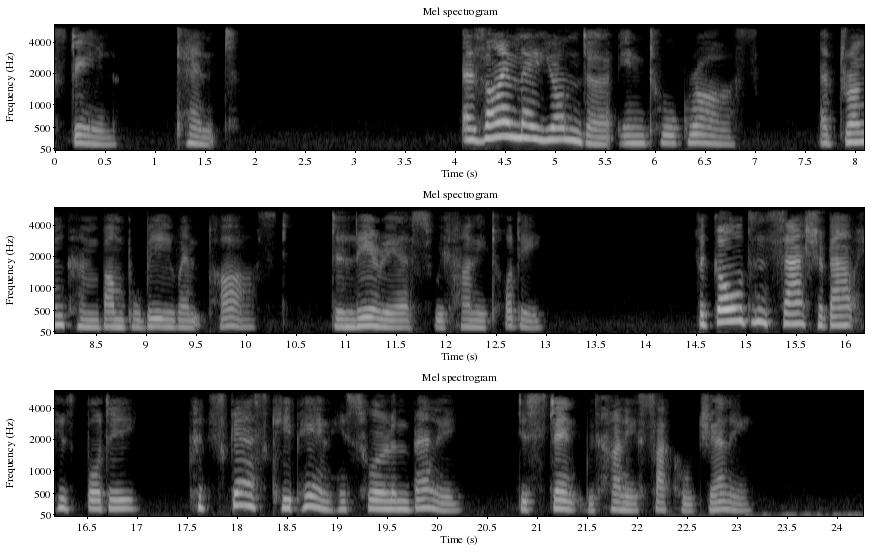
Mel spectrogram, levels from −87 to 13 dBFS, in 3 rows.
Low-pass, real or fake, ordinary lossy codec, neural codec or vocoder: 5.4 kHz; fake; MP3, 32 kbps; codec, 44.1 kHz, 3.4 kbps, Pupu-Codec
